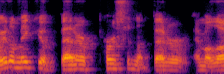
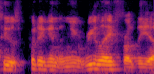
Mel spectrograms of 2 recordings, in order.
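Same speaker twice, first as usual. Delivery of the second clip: normal talking voice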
